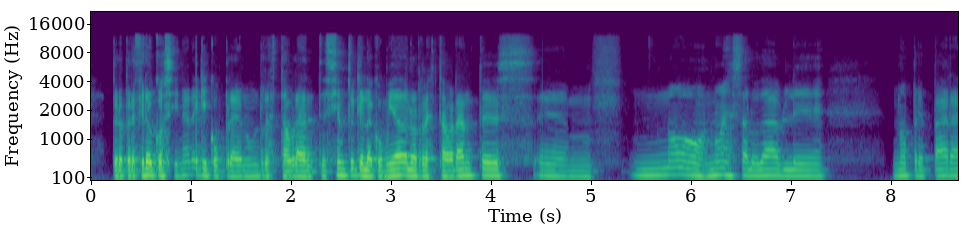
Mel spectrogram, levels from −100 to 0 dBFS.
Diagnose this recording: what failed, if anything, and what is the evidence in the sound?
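A sudden gain jump occurs twice in this speech. From 0.79 to 1.05 s the level drops by about 10 dB and then returns, and from 4.52 s to the end it falls by about 6 dB and stays down. Speech and background noise step down together. The likely cause is a digital gain change in the processing or driver stage applied without a ramp. On the waveform, the envelope steps abruptly; the spectrogram shows a uniformly darker band.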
